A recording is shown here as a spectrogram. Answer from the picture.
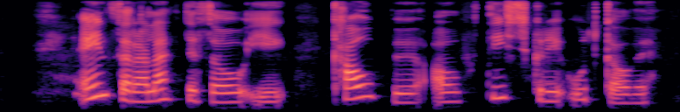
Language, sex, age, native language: Icelandic, female, 15, Icelandic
